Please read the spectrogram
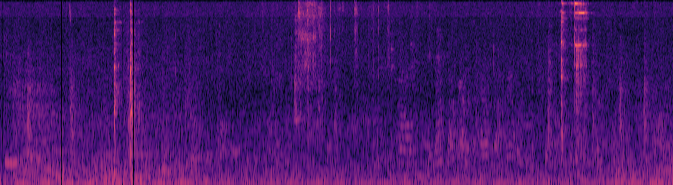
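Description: Metal cutlery clinking against dishes: two sharp clinks about two seconds in and a louder pair near the end. A short paper rustle in the middle as a condiment packet is torn open. A steady low hum runs underneath.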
